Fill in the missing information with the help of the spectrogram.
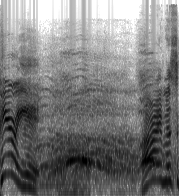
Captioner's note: audience exclaims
